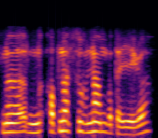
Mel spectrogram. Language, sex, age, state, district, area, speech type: Maithili, male, 18-30, Bihar, Sitamarhi, rural, conversation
